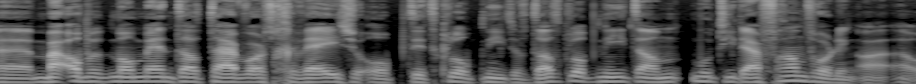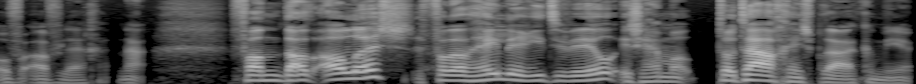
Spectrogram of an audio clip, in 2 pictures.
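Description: Lively intonation and a fairly quick pace mark this man's medium-pitched speech in a plain, everyday voice. The recording is very clean, with a silent background. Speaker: podcast host, journalist. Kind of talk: casual chat.

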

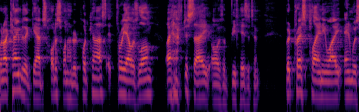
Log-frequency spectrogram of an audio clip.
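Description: Talking at a fairly quick pace, a man with an Australian accent uses a medium pitch and ordinary pitch variation. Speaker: podcast co-host. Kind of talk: casual chat. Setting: online call recording.

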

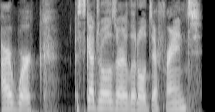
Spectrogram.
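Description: A woman with an American accent and a medium pitch has an unremarkable speaking voice. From Colorado, US. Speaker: author and podcaster. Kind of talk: interview.

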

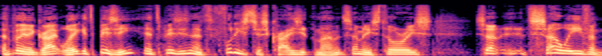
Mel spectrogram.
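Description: Over a silent background on a very clean recording, a man with an Australian accent speaks very fast in a fairly high pitch with lively intonation. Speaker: football pundit. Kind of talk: sports preview chat. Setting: radio studio.

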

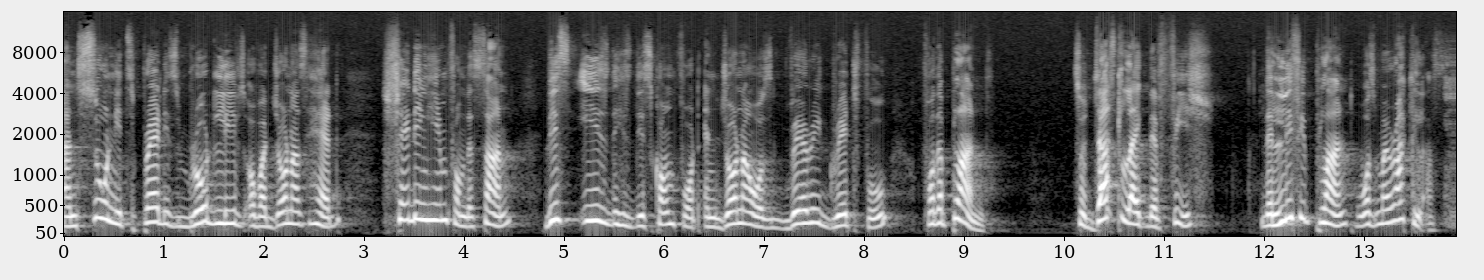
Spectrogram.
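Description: With a Kenyan accent, this speaker moves at a moderate pace through very wide pitch swings. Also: man, high pitch for a man. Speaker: preacher. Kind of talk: sermon. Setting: church.

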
